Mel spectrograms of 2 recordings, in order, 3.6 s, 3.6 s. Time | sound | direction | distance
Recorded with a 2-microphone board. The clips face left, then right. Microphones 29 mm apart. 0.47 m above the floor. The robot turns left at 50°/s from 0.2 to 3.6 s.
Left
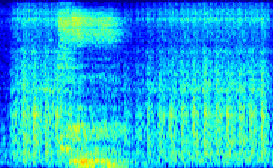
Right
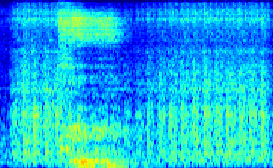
0.8 | snoring | 15° left | 1.7 m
